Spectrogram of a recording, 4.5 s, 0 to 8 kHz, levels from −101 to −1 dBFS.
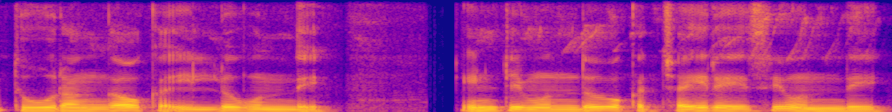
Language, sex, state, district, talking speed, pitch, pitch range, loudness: Telugu, male, Telangana, Mahabubabad, 135 wpm, 115 Hz, 100-125 Hz, -16 LUFS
